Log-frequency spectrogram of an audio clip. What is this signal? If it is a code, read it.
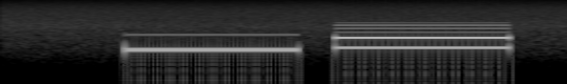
Aircraft SELCAL, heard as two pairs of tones. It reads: CD-EM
